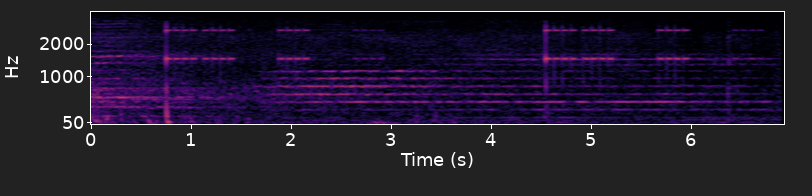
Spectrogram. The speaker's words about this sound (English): Yeah, that's part of the recording of your alarm. Yeah, that was me waking up going, I fell asleep, oops, and I was trying to figure out where in the world the alarm was coming from.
